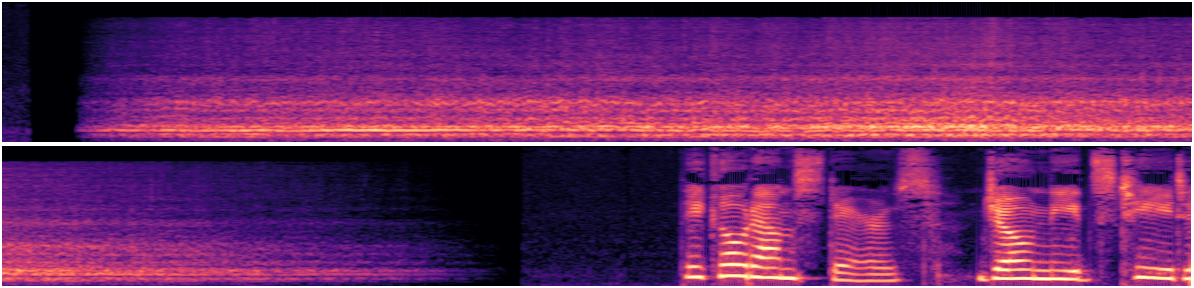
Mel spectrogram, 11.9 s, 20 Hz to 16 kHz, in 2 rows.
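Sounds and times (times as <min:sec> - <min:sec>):
swarm of honeybees buzzing: 0:00.4 - 0:08.4
speech: 0:09.4 - 0:11.8.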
